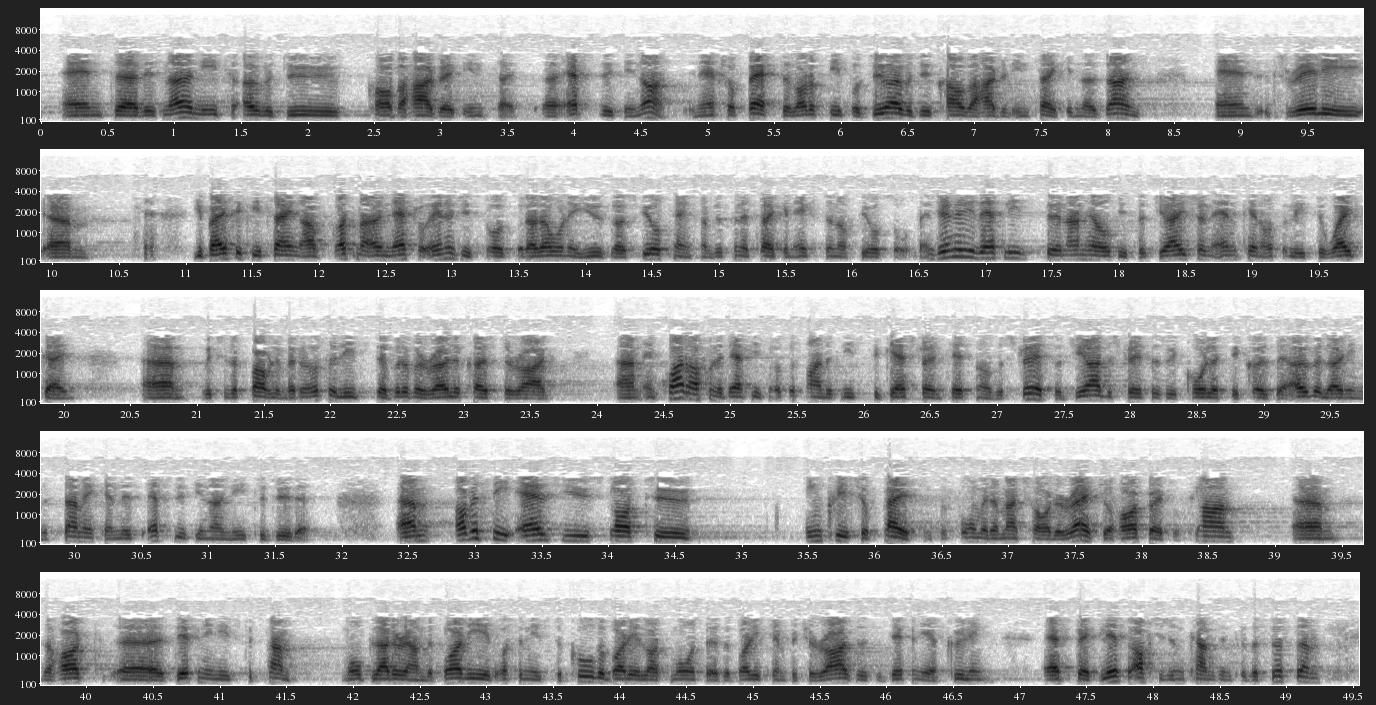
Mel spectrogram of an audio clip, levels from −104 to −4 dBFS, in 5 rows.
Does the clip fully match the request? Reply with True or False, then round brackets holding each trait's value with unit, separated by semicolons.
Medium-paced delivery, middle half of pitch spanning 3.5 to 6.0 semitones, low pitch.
False (220 wpm; 5.1 semitones; 130 Hz)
